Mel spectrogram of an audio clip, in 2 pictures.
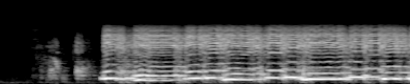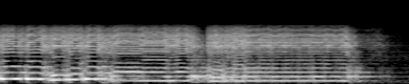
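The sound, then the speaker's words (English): A horn plugged into a heavily distorted effects setup plays a buzzing, gritty melodic line of sustained notes. A few soft sounds come first, then the loud, saturated tone holds steady before fading at the end. “So when I started plugging my horn in and making different sounds, what I found right away is, oh, this makes me play something different. So when I had that very distorted sound,”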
